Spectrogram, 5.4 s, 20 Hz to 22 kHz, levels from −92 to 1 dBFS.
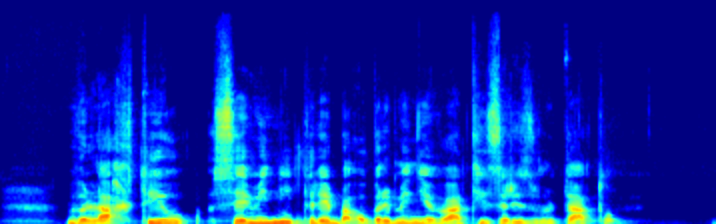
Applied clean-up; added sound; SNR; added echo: neural mask model DeepFilterNet 3.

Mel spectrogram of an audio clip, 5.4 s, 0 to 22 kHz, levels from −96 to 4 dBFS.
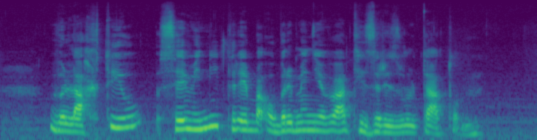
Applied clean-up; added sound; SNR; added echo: none; none; none; none.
